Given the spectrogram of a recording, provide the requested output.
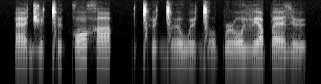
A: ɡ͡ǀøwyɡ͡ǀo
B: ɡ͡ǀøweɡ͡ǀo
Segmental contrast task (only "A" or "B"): A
